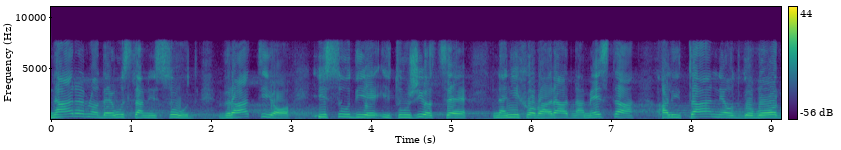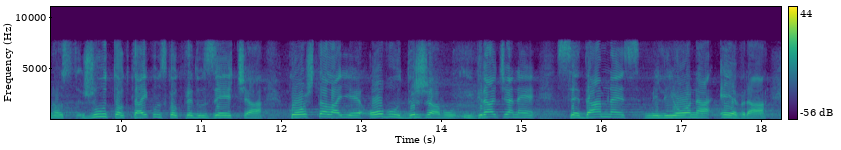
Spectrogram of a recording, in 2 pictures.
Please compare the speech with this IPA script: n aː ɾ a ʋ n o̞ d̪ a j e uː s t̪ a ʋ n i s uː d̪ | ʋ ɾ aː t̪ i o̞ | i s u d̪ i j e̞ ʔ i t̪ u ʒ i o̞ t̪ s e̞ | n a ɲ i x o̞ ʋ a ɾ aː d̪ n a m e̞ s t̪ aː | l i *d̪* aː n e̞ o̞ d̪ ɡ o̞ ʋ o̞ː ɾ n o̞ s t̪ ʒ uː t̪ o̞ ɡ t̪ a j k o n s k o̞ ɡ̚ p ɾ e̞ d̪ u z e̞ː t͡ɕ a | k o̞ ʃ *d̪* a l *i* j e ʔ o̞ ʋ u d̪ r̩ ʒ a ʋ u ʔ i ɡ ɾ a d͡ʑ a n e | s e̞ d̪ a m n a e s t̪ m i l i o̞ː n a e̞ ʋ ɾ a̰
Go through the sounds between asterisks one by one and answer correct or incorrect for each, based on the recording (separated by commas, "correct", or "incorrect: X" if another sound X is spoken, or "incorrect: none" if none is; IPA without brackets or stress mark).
incorrect: t̪, incorrect: t̪, incorrect: a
